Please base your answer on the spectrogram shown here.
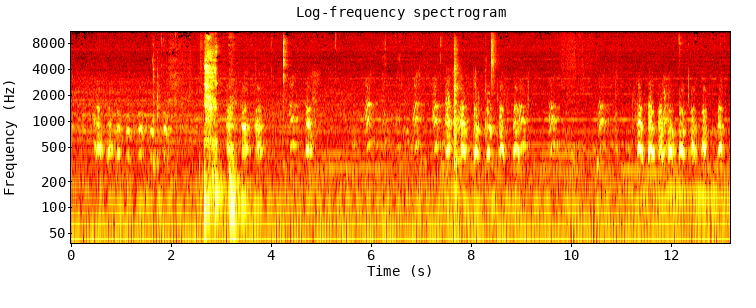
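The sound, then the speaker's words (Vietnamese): Dogs bark and yip in the distance at night: many faint, scattered barks and whimpering yelps come in irregular bursts over a steady low hum, with no voices. “Thi thoảng xa xa văng vẳng tiếng chó cắn ma nhấm nha nhấm nhặng, nghe đến sốt cả ruột.”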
